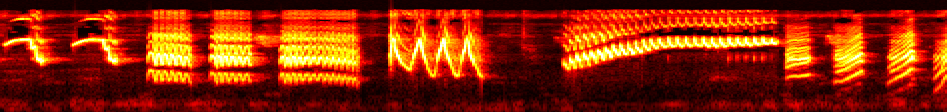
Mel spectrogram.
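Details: Asian pied starling singing as a lure meant to provoke other starlings into full song; a varied medley of whistled hooks, harsh buzzy bursts, rapid downward sweeps and a long rising whistle, with no other sounds.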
